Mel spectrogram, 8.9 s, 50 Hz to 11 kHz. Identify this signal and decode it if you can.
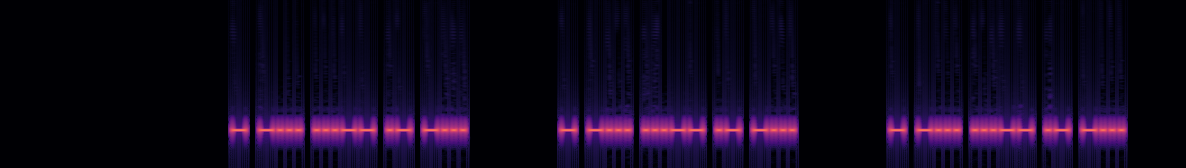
Morse code, heard as a keyed tone, about 34 wpm, 700 Hz. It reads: TB3AB TB3AB TB3AB
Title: DXCC-100 Call Signs - 5 Characters - Repeated 3x - 35wpm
